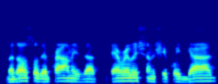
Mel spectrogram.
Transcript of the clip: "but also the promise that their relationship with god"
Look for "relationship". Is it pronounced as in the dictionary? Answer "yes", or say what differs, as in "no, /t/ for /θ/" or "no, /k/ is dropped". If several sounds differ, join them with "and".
yes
